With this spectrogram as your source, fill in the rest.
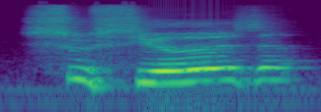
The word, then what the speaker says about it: soucieuse: Soucieuse, soucieuse, soucieux. La S entre dos vocales suena z. Sonido U, cieuse.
